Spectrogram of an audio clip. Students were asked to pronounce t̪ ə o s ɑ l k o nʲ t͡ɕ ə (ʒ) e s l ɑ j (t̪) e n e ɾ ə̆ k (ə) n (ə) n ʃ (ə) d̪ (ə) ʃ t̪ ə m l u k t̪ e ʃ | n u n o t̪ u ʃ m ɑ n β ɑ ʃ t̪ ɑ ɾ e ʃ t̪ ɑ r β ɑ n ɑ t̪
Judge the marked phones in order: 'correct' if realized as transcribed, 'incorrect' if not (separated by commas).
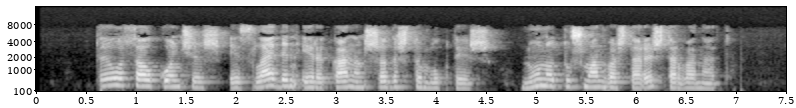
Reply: incorrect, incorrect, incorrect, correct, correct, correct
